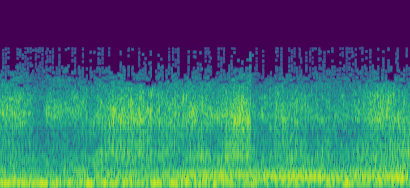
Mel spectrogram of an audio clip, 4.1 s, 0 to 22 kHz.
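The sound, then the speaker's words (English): A propeller airplane engine drones loudly and steadily, a constant low roar with a harmonic buzz that swells slightly as the plane dives down to 10 feet above the water through a storm and sleet, continuous throughout. “Dive down to 10 feet above the water. Can't shake that sleet. Okay, up. Up now.”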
